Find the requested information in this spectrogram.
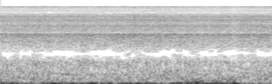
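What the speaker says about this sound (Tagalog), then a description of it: "Ang ganda ng patak ng mga tubig." Water at Batlag Falls in Tanay, Rizal, pours down in a steady, loud rushing roar, close and continuous.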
